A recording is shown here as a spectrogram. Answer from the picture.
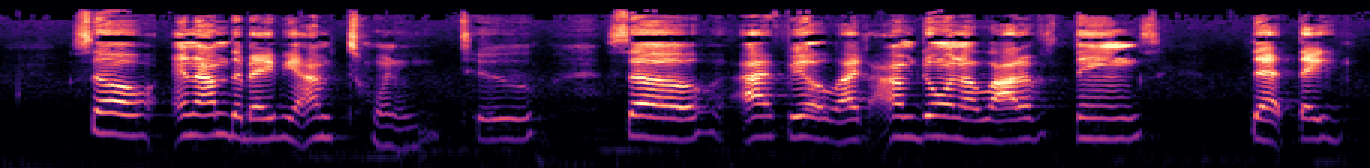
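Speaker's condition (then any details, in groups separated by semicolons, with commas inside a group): Cerebral palsy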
